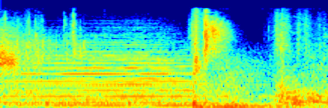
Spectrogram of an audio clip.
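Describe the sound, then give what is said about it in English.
Two sharp smacks of a rubber glove slapped against a bare hand cut in over sustained music, each a brief bright whack. “Mrs. Tweety slaps a rubber glove against her bare hand.”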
